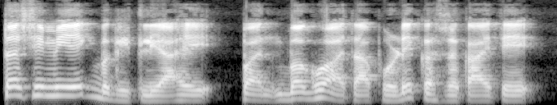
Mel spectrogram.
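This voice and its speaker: Middle-aged mother figure, affectionate and teasing, slightly raised pitch, read by a man, muffled lo-fi sound. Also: very animated, a little slow.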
